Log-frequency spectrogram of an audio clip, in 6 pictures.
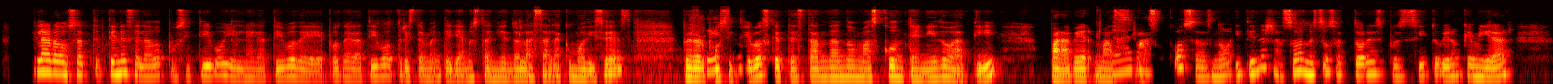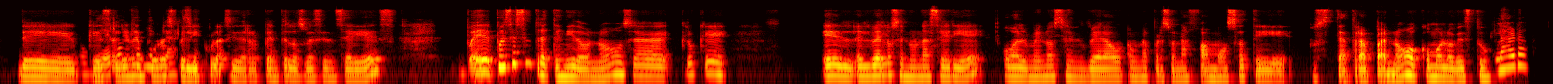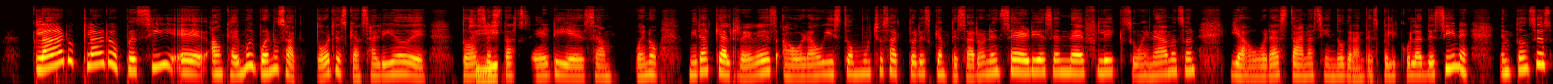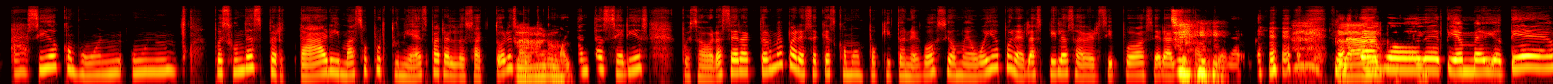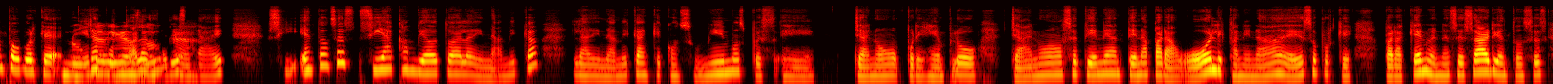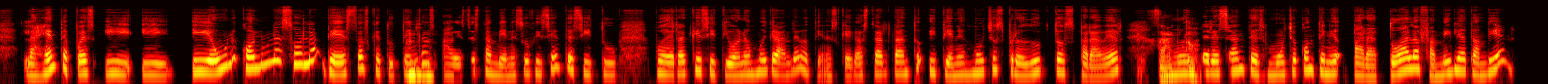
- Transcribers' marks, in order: laughing while speaking: "Sí"; chuckle
- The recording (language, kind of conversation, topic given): Spanish, podcast, ¿Cómo ha cambiado el streaming la forma en que consumimos entretenimiento?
